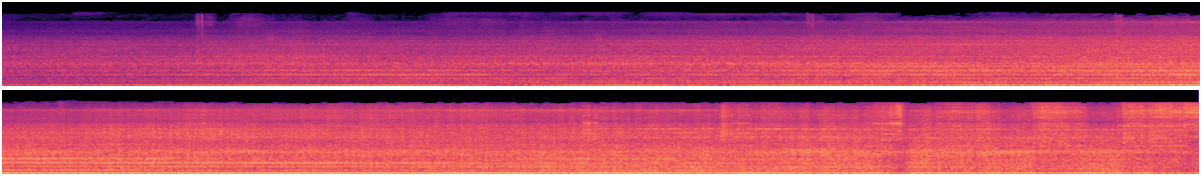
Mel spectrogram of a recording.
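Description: BNSF freight train's diesel locomotives approaching and passing, their engines growing steadily louder until they go by about halfway through. Then the double-stack container cars roll past, with sharp wheel clicks near the end.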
